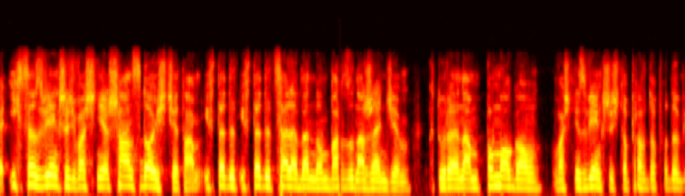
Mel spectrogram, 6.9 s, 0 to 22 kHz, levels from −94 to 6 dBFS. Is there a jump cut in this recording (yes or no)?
yes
